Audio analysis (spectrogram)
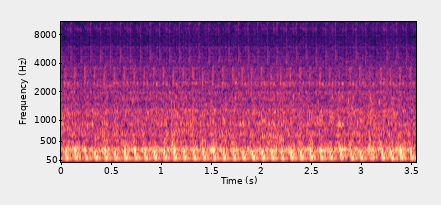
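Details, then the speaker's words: Hot Suzuki Smash motorcycle that smokes and runs rough when hot, held above 1000 rpm: uneven idle at about three hollow, chuffing pulses a second, running lean; compression leak, exhaust black, cylinder liner badly scored. "Nah, ini kalau udah mencelak begini udah keiritan ini mau nembak dia, keiritan ini. Nah, mesin maunya di segini ya. Ini bocor, ini ada kompresi bocor."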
